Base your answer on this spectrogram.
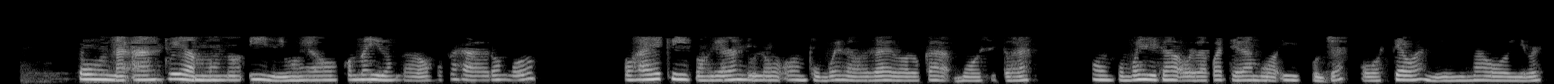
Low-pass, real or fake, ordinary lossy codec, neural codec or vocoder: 3.6 kHz; fake; MP3, 16 kbps; codec, 16 kHz in and 24 kHz out, 1.1 kbps, FireRedTTS-2 codec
